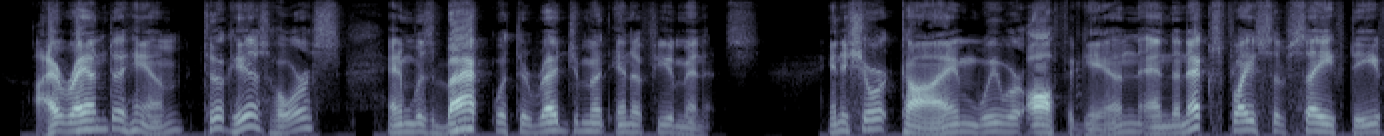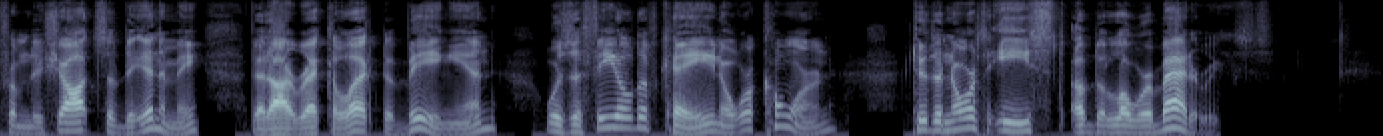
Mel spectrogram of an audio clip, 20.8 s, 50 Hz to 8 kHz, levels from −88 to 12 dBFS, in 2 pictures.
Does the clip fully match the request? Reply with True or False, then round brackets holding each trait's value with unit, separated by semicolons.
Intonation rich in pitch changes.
True (5.7 semitones)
